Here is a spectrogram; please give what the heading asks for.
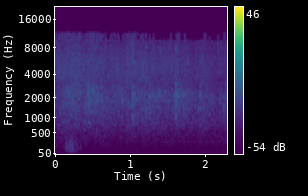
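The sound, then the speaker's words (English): A church audience claps their hands during a sermon, a dense, continuous patter of many hands that stays at a steady level throughout. “Can you clap your hands for Jesus, somebody?”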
